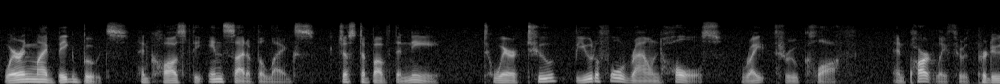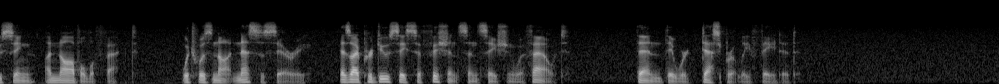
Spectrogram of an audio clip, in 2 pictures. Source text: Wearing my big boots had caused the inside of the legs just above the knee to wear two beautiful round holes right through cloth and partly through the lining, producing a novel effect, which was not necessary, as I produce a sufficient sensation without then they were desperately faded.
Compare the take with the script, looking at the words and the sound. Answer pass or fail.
fail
